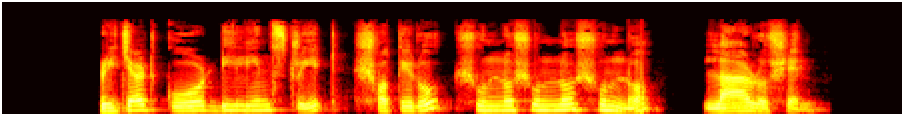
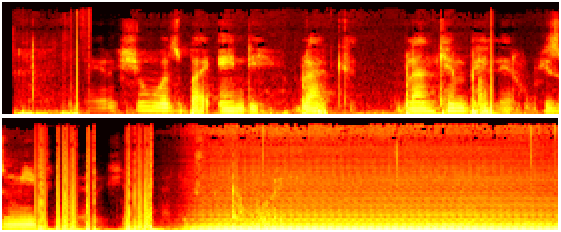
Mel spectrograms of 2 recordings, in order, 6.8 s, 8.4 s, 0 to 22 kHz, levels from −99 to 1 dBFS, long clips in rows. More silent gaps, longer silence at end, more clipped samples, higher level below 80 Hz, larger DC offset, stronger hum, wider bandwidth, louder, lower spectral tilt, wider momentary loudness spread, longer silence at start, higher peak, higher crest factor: first, 5.04-5.25 s vs none; first, 0.65 s vs 0 s; neither; second, -54 dBFS vs -14 dBFS; neither; neither; second, 11 kHz vs 17 kHz; about the same, -16 LUFS vs -15 LUFS; second, -4.5 dB/octave vs -6.5 dB/octave; second, 8 LU vs 17 LU; first, 0.75 s vs 0.1 s; about the same, 0 dBFS vs 0 dBFS; about the same, 16 dB vs 12 dB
